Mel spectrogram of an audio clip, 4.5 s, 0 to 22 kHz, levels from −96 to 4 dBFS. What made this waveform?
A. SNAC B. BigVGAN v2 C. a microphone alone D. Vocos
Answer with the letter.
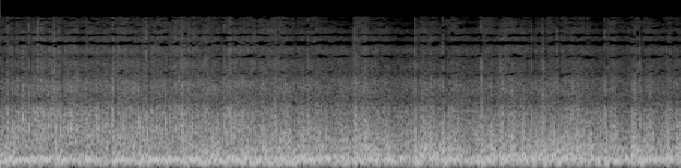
C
